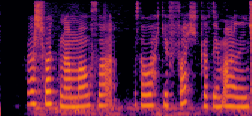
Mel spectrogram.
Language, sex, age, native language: Icelandic, female, 13, Icelandic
